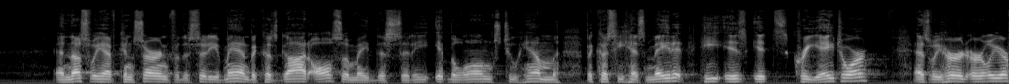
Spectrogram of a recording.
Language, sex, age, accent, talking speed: English, male, 50-69, American, 195 wpm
